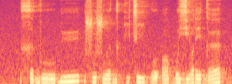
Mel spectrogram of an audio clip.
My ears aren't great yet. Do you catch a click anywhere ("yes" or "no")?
no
